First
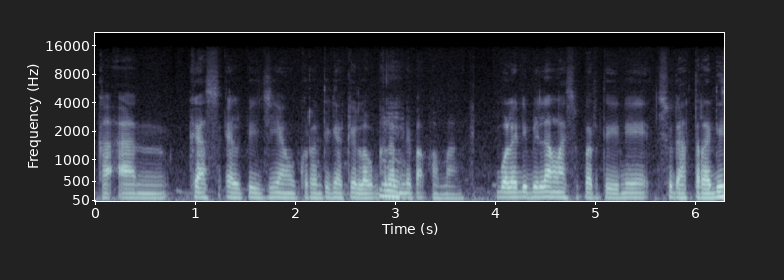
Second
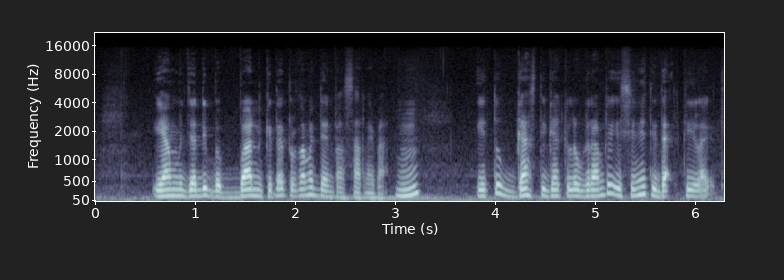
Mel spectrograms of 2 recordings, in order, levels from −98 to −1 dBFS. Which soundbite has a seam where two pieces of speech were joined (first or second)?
first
